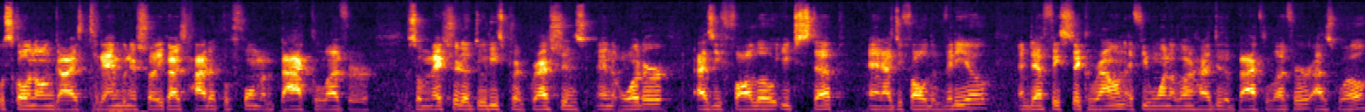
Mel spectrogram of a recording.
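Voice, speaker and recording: The delivery is monotone, with flat intonation and a fairly quick pace. Light background noise sits underneath. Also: man. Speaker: calisthenics instructor. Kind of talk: tutorial. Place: home room. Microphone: camera far.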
